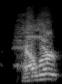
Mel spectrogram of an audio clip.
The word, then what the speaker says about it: Haller: Heller, all right, so it's pronounced Heller.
